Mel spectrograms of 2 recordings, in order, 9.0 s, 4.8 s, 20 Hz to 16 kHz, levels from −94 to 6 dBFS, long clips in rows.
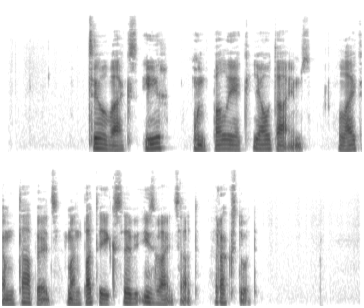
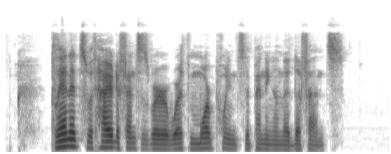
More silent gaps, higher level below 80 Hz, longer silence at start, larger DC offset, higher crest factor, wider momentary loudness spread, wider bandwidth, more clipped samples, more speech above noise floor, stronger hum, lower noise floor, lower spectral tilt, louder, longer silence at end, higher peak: neither; first, -58 dBFS vs -64 dBFS; first, 1.1 s vs 0.2 s; neither; about the same, 24 dB vs 24 dB; second, 10 LU vs 15 LU; first, 11 kHz vs 9.4 kHz; neither; second, 49 dB vs 53 dB; neither; about the same, -78 dBFS vs -76 dBFS; about the same, -5.5 dB/octave vs -4.5 dB/octave; second, -30 LUFS vs -23 LUFS; first, 1.4 s vs 0.6 s; second, -8 dBFS vs 0 dBFS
